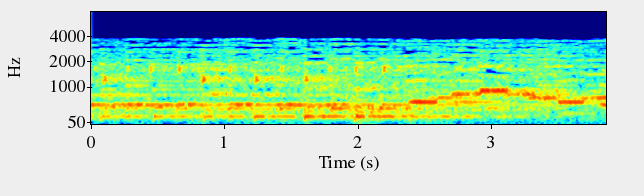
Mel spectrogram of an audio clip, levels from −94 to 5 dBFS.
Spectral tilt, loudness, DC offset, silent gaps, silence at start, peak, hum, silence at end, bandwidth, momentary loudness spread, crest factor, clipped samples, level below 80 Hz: -11.5 dB/octave; -17 LUFS; under 0.1%; none; 0 s; -4 dBFS; none; 0 s; 4 kHz; 5 LU; 14 dB; under 0.1%; -60 dBFS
